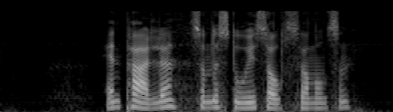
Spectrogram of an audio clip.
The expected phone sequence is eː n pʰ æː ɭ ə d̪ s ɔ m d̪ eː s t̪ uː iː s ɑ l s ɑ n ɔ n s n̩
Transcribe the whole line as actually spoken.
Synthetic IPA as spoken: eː n pʰ æː ɭ ə s ɔ m d̪ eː s t̪ uː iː s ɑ l s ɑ n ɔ n s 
